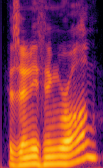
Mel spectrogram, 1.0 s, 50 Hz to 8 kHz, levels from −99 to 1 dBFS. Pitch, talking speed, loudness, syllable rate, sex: 150 Hz, 175 wpm, -13 LUFS, 6.0 syllables/s, male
